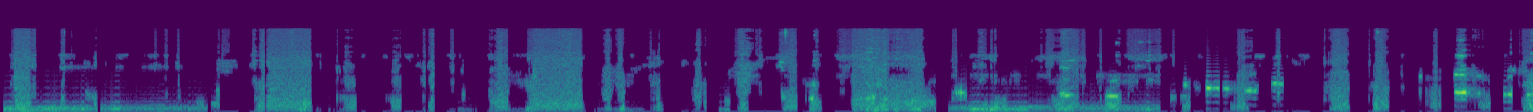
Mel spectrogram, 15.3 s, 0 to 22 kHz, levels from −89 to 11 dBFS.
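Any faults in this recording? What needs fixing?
Speech suppressed in double talk: the speech dips by about 30 to 40 dB at 0.00–0.14, 0.31–2.69, 3.11–5.32, 5.81–8.53, 9.23–10.61 and 10.77–15.33 s. The likely cause is an echo canceller that cannot separate the near talker from loudspeaker echo while both sides speak, so it attenuates everything. Unlike packet-loss dropouts, these are ducking stretches where the voice is turned down rather than clean gaps. To prevent this, use a full-duplex-capable echo canceller with better double-talk detection, or a headset that removes loudspeaker echo at the source.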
